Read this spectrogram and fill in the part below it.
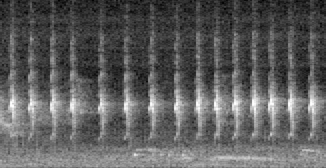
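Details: Prinia known locally as prenjak lumut, repeating high, sharp chip notes at a brisk, steady pace of roughly five per second against a quiet background.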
